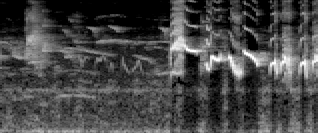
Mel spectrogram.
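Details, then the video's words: Oriental magpie-robin delivering a loud burst of varied whistled and slurred notes, fast and jerky, after a quieter stretch of soft distant chirps and low background hum. "KACER GACOR NEMBAK NEMBAK"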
